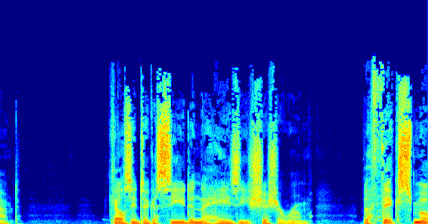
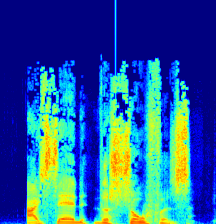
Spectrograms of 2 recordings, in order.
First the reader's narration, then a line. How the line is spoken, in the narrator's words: snapped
